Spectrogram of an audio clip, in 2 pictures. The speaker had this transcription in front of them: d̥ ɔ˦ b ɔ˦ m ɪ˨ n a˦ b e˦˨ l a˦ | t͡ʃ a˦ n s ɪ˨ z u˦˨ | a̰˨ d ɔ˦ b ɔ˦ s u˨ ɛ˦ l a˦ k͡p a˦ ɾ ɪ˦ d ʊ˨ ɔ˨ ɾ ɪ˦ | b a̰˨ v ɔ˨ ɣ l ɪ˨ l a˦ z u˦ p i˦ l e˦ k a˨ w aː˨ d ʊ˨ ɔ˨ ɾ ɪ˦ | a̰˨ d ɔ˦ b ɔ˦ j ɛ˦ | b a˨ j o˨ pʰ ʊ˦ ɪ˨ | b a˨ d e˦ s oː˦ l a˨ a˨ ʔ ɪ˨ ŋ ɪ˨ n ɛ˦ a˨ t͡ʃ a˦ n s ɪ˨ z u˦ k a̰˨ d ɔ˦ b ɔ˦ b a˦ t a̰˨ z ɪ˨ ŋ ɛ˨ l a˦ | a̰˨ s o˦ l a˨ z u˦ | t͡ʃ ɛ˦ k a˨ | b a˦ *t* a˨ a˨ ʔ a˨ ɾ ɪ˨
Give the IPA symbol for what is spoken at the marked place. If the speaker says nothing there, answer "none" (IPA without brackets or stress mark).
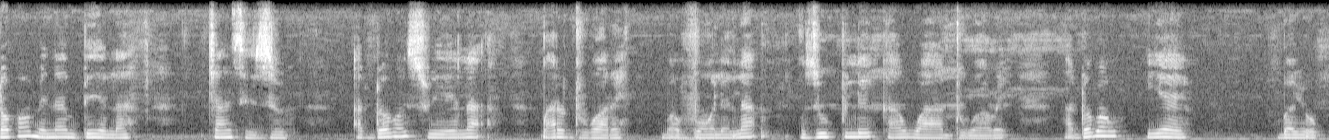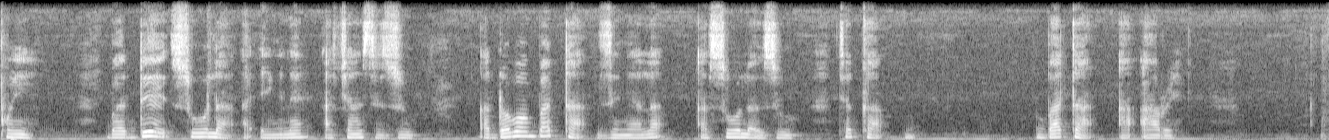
t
